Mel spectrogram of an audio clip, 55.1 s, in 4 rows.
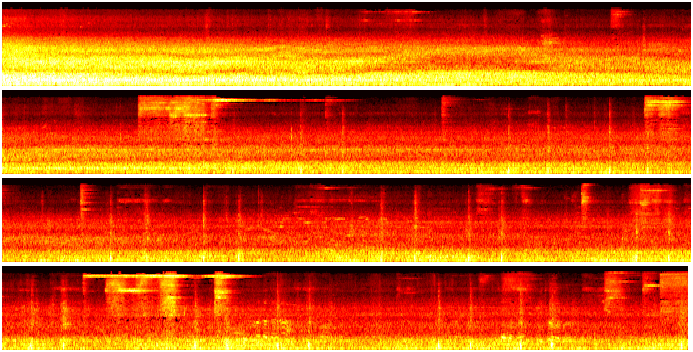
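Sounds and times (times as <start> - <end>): train wheels rumbling on rails: 0.0 - 55.0
high-pitched wheel squeal: 43.0 - 46.1.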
